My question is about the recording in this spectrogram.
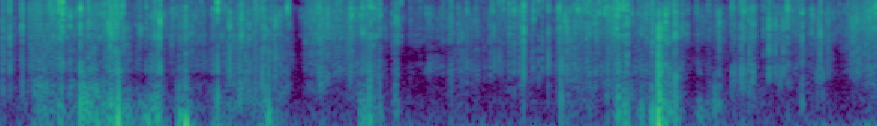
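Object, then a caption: Ball covered in bugle beads. Long acrylic nails scratch a hand-sized gold ball covered in bugle beads, held just above the microphone. It makes a dense, bright crackling and crinkling rasp. Quick uneven bursts of scratching keep it going with almost no ring after each stroke.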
